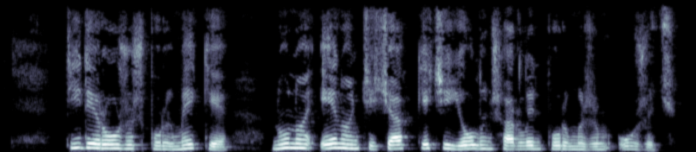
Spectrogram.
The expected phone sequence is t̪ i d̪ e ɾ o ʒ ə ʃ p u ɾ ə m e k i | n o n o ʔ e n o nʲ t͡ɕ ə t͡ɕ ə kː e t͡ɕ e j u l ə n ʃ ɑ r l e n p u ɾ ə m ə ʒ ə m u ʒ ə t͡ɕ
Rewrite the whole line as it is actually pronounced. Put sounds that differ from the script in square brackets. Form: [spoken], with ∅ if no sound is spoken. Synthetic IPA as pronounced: t̪ i d̪ e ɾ o ʒ ə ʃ p u ɾ ə m e k [e] | n [u] n o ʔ e n o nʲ t͡ɕ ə t͡ɕ [ɑ] kː e t͡ɕ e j [o] l ə n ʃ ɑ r l e n p u ɾ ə m ə ʒ ə m u ʒ ə t͡ɕ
